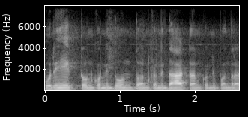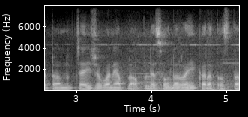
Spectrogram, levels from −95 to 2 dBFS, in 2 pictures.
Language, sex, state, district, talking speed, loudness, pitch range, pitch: Marathi, male, Maharashtra, Gondia, 210 wpm, -22 LUFS, 125-135 Hz, 130 Hz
